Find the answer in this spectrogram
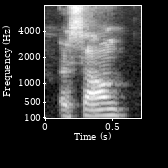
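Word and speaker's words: Essengue: How do you pronounce his name? A song.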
